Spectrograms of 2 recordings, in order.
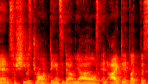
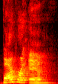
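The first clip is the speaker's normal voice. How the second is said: loud, high, drawn-out mock introduction; showing off a headshot; 7 semitones higher, 8 dB louder than usual. Agency employee pitching a headshot, mock announcement. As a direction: announce the name big and slow. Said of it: "be able to be like".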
